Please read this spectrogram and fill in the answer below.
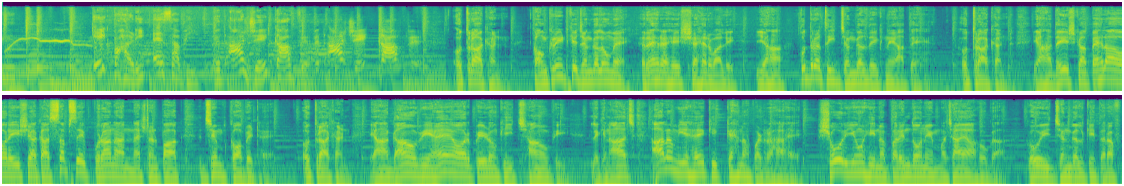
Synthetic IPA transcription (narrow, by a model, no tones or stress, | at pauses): eːk̚pɐɦaːɽiɛːsabʱi | ʋɪd̪aːɾd͡ʒeːkaːʋjəʋɪd̪aːɾd͡ʒeːkaːbjəʊt̪ːɾaːkʰə̃ɳɖ | kãːŋkɾiːʈked͡ʒɐ̃ŋɡəlõmẽɾɛɦɾɐɦeʃɛɦɛɾʋaːlḛ | jɐɦãqʊd̪ɾət̪id͡ʒɐ̃ŋɡəld̪eːkʰnea̰ːt̪ḛɦɛ̰̃ːʊt̪ːəɾaːkʰə̃ɳɖ | jɐ̰ɦãd̪eːʃkapɛɦlaɔːɾeːʃijakasɐbsepʊɾaːnanɛːʃnəlpaːɾkd͡ʒɪmkɔːbɪʈɦɛ̰ː | ʊt̪ːɾaːkʰə̃ɳɖ | jɐ̰ɦãɡãːwbʱiɦɛ̃ɔːɾpeːɽõkit͡ʃʰaːwobʱḭ | lḛːkɪnaːd͡ʒaːləmjeɦɛkikɛɦnapɐɽɾɐɦa̰ɦɛ̰ː | ʃoːɾijõɦinɐpɐɾɪ̃nd̪õnemɐt͡ʃaːjaɦoːɡa̰ː | koːid͡ʒɐ̃ŋɡəlkit̪ɐɾəf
